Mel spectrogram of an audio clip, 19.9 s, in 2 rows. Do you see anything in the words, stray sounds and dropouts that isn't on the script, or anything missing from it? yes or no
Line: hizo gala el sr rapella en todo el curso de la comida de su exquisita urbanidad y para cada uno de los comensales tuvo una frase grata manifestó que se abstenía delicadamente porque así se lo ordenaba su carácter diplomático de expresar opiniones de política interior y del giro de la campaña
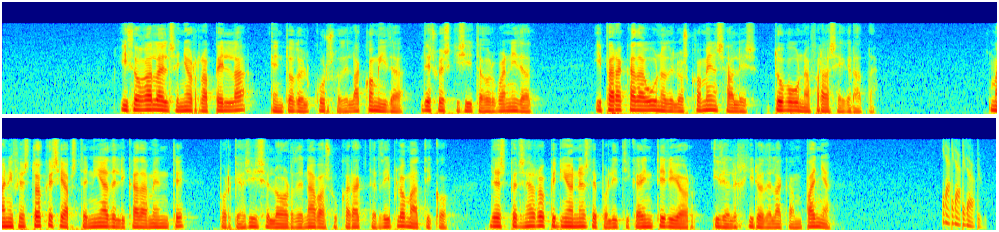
yes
